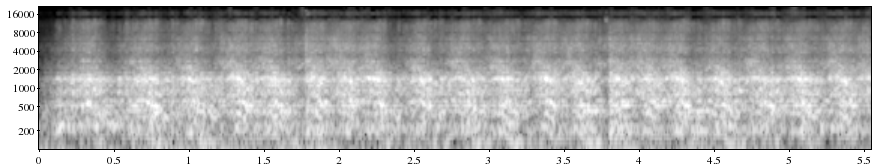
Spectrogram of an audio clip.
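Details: 1997 Ford F-250 with an old, worn 5.8 V8, sitting for years, cold weather, new starter just fitted: steady, even cranking with fairly even compression but no firing, before trying ether; cranking, no start.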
